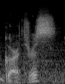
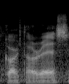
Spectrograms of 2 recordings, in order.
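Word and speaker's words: GRS: what else is new GIS and I will tell you because first of all my name is not GIS it's G RS and if you're going to say it please say it correctly because I have a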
